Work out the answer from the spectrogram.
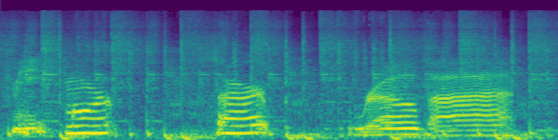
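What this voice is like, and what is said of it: Bad imitation robot voice. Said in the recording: “do the robot voice... That's a terrible robot voice.”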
